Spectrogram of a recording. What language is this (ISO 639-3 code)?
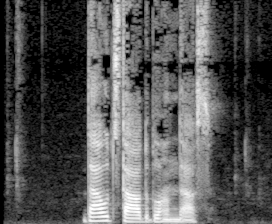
lav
